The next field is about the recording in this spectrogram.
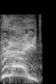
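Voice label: British inform incoming grenade, battlechatter, english; uk; localized english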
